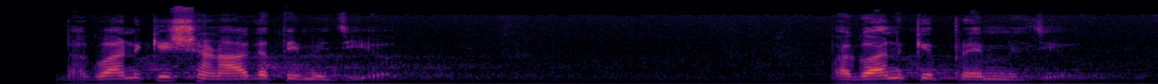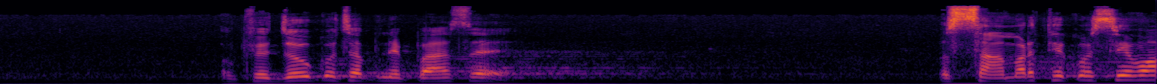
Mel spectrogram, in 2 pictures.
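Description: A man speaks calmly into a close microphone in short bursts, with pauses between.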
